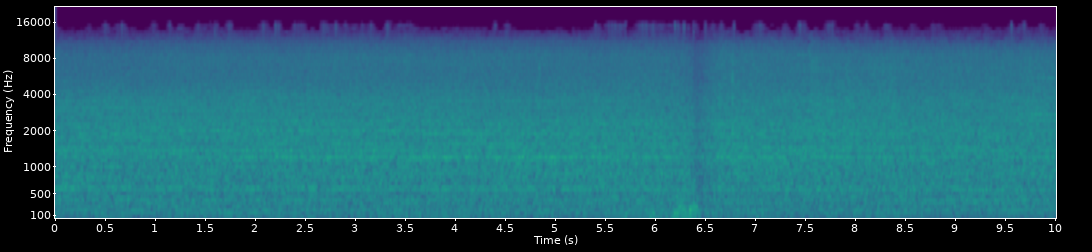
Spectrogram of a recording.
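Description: Steady outdoor city noise of traffic far below, with wind on the microphone, and a brief low bump a little after six seconds in.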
